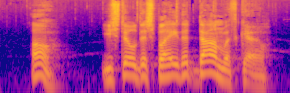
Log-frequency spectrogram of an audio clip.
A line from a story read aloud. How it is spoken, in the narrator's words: exclaimed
